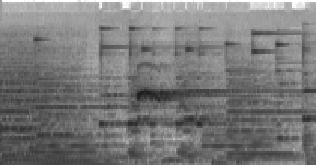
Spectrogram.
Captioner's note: blows whistle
